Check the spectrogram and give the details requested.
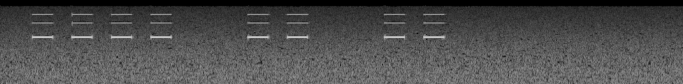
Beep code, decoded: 4-2-2

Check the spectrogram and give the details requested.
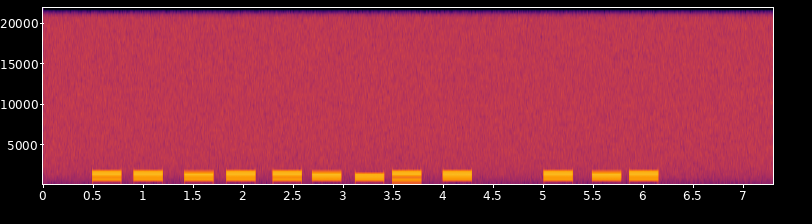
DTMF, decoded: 69596043# 909

